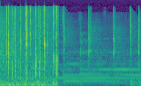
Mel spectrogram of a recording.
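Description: A small group clapping hands over background music; the clapping cuts off abruptly about a second in, leaving soft music with held notes.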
